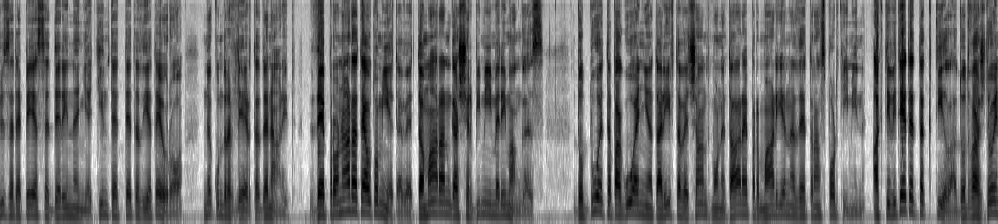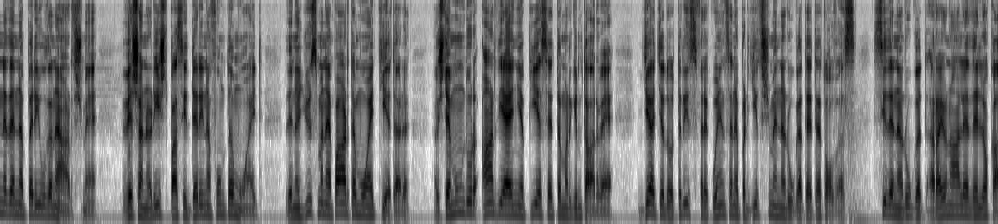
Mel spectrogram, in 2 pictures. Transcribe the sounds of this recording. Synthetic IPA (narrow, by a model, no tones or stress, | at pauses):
yzɛt̪ɛpɛsəd̪ɛɾinəɲət͡ʃint̪ɛt̪ːɛt̪əðjɛt̪ɛwɾɔ̰ | nəkund̪əɾvlɛɾt̪əd̪ɛna̰ɾḭt̪ | ðɛpɾɔnaɾat̪ɛawt̪ɔmjɛt̪ɛvɛt̪əmaɾanŋɡaʃəɾbimiːmɛɾimaŋɡəs | d̪ɔt̪̚d̪uɦɛt̪ːəpaɡuajɲət̪aɾift̪əvɛt͡ʃant̪mɔnɛt̪aɾɛpəɾmaɾjənðɛt̪ɾanspɔɾt̪iminakt̪ivit̪ɛt̪ɛt̪ːəkə̥t̪ilˠad̪ɔt̪̬əvaʒd̪ɔjnɛðɛnəpɛɾiuðənɛa̰ɾθʃmɛ̰ | vɛt͡ʃanəɾiʃ̬t̪̚pasid̪ɛɾinəfund̪̚t̪əmua̰jt̪ | ðɛnəɟysmənɛpaɾt̪əmuajt̪ːjɛt̪ə̰ɾ | əʃt̪ɛmund̪uɾaɾðjaɛɲəpjɛsɛt̪əməɾɡimt̪a̰ɾvɛ̰ | ɟəacəd̪ɔt̪əɾisfɾɛkuɛnt͡sənɛpəɾɟiθʃmɛnəruɡat̪ɛt̪ɛt̪ɔ̰və̰sːiðɛnəruɡət̪ɾajɔnalɛðɛlɔkal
